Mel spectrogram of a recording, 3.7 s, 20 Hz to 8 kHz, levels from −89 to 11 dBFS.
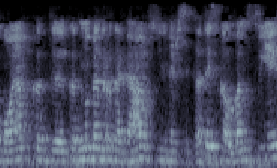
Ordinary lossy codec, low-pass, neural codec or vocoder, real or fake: MP3, 32 kbps; 7.2 kHz; none; real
